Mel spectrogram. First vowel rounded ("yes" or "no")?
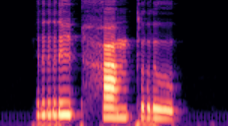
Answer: no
